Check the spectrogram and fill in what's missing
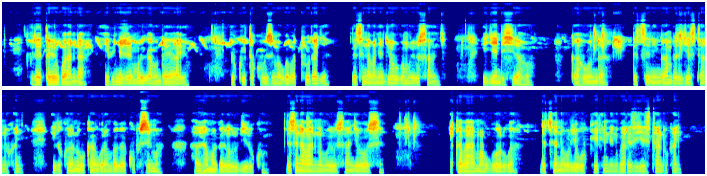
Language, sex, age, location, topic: Kinyarwanda, male, 36-49, Nyagatare, health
